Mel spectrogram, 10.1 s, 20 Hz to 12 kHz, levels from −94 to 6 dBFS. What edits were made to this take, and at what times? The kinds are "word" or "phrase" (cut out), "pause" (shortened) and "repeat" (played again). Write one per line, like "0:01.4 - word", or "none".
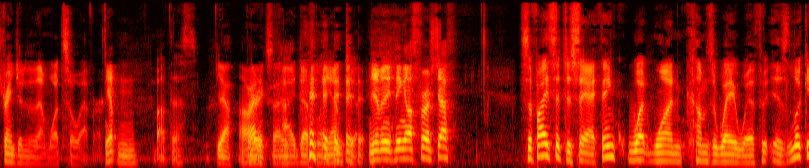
0:01.9 - phrase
